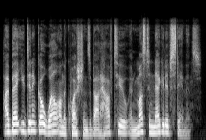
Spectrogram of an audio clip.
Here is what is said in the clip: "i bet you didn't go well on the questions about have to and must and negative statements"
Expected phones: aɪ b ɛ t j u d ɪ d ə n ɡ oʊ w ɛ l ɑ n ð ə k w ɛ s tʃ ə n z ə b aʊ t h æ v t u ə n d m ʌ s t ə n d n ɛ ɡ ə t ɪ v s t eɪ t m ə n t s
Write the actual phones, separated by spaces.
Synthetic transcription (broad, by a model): aɪ b ɛ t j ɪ d ɪ d n ɡ oʊ w ɛ l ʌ n ð ə k w ɛ s tʃ ə n z ə b aʊ t h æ f t u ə n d m ʌ s t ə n n ɛ ɡ ə t ɪ v s t eɪ t m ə n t s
